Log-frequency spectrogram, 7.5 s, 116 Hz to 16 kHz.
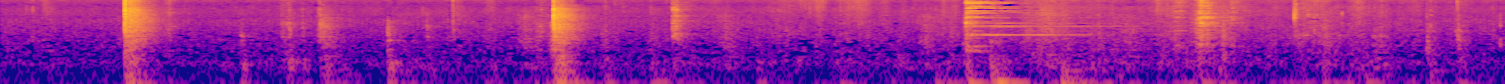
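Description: Plastic snap clips of a Dell Latitude E7250 laptop's case popping loose as the case halves are pried apart with a plastic pry tool. There are sharp clicks about half a second in and just before three seconds, then a cluster of clicks with a brief squeak around five seconds, and another click near six, with small ticks of handling in between.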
